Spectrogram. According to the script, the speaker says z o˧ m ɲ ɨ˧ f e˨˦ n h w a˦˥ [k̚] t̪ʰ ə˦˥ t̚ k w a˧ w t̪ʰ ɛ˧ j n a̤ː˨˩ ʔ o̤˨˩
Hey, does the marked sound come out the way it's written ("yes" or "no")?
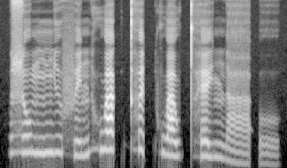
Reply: yes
